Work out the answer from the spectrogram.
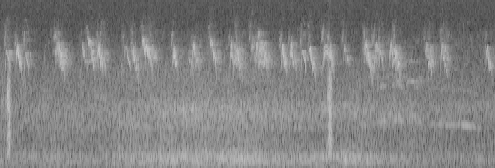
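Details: Week-old smew ducklings with their mother give a steady stream of thin, high peeping notes, several a second, over a low background rumble with a couple of sharp clicks.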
